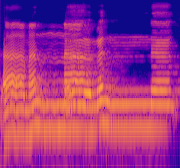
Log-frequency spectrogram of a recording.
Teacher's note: Eh, nunnya diplong dibaca dua harakat.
